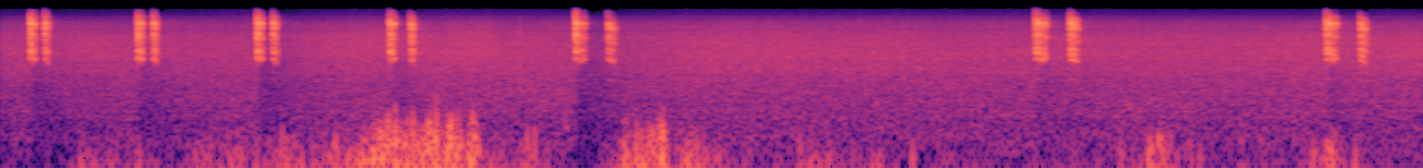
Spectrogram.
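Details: A California pika in the Desolation Wilderness gives short, sharp, high squeaks in its regional dialect, mostly in quick pairs, over soft rustling wind.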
